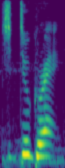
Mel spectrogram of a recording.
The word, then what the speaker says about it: Dugre: all the social medias with my name do gray or the do gray do you GRE it's a it's a family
